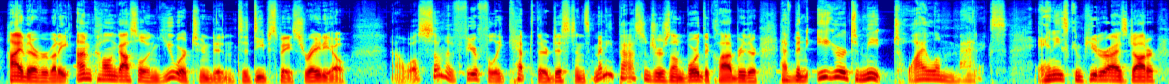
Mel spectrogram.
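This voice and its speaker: Chatty ship radio host, low voice, lively delivery, dry studio sound. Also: male voice, no room sound. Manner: chatty, upbeat broadcaster.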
